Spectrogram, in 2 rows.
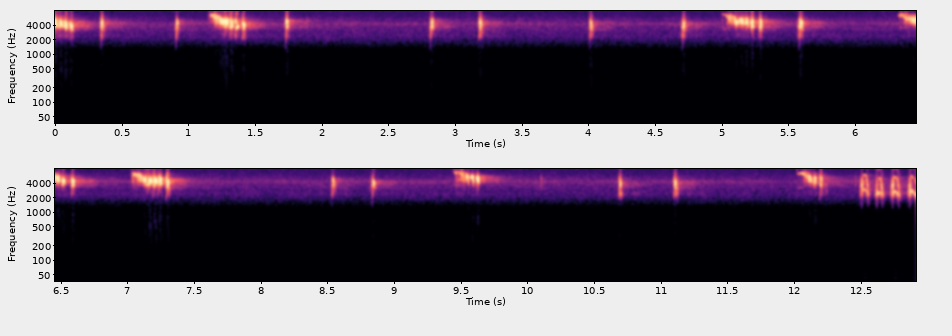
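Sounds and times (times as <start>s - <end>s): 
Marsh warbler song: 0.0s - 1.9s, 4.0s - 7.5s, 8.5s - 9.8s, 12.0s - 12.9s.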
